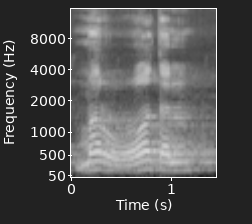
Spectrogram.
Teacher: رائے مشددہ کے اوپر زبر ہے اس لیے را کو پر پڑھیں گے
